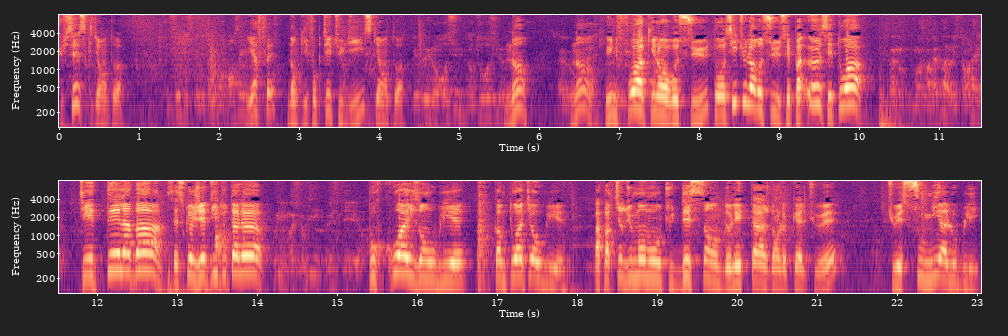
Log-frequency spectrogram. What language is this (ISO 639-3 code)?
fra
